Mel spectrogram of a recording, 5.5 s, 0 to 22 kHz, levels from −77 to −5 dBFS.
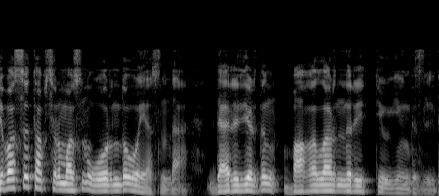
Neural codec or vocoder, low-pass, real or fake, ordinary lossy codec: codec, 16 kHz, 16 kbps, FunCodec, trained on Chinese and English, 50 frames a second; none; fake; none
